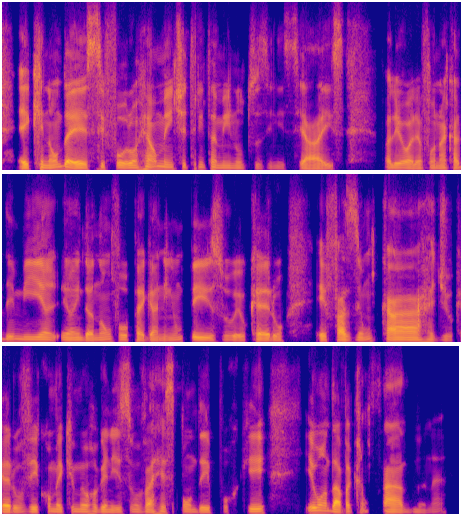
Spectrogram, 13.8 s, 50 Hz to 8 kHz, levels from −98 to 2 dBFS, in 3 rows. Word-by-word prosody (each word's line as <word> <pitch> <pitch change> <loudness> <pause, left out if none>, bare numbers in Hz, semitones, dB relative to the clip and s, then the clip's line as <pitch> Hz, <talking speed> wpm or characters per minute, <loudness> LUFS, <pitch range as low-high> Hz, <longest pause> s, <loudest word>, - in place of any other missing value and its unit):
é - - +7
que - - +3
não - - 0
desse 90 0 +6
foram 100 - +1
realmente 110 +3 +1
30 110 0 -5
minutos 90 -3 -7
iniciais, 85 -2 -2 0.4
falei: 95 -1 0
"Olha, 85 -3 +1
eu - - -5
vou 90 - -6
na 85 0 -1
academia, 105 -1 0
eu 95 - -2
ainda 90 -1 0
não 95 +4 -5
vou 95 -3 -4
pegar 85 - -1
nenhum 85 +4 -7
peso. 90 -3 0
Eu 80 - -3
quero 85 0 +1 0.3
é - - +2
fazer 90 0 +1
um 95 - -7
cardio. 95 -2 +3
Eu - - -20
quero 95 -1 +3
ver 95 +1 -2
como 105 -3 -4
é - - 0
que - - -7
o - - -6
meu 95 -1 0
organismo 95 -1 -3
vai 85 0 +1
responder. 95 -1 -3
Porque 105 +1 -2 0.4
eu 125 - +3
andava 115 - +5
cansado, 90 -2 -1
né? 95 +3 -19
95 Hz, 190 wpm, -24 LUFS, 90-100 Hz, 0.4 s, é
